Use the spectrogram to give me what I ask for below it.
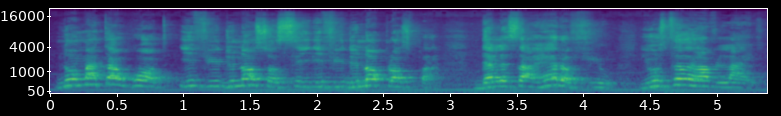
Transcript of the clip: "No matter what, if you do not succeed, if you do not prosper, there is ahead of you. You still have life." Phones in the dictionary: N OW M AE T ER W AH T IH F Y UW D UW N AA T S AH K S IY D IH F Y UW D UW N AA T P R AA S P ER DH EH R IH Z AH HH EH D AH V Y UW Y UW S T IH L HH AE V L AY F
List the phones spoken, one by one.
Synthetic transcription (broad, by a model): N OW M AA T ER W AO T IH F Y UW D UW N AA T S AH K S IY D IH F Y UW D UW N AA T P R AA S P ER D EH L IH S AH HH EH D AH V Y UW Y UW S T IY L HH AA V L AY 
